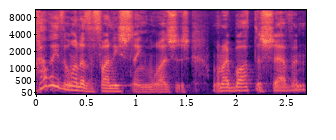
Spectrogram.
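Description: This man has a dark, mellow tone and vocal fry, and he talks at a very fast pace. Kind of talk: casual interview storytelling.

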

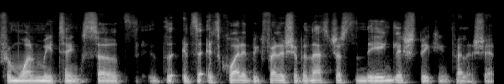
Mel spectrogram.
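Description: The delivery moves at a moderate pace. Its intonation stays fairly even. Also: man. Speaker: podcast host. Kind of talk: podcast intro and interview questions.

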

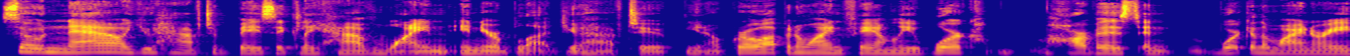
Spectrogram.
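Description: Her pitch is very deep and low for a woman. She speaks with a German accent and ordinary pitch variation. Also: moderate pace. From Germany. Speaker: wine podcast host. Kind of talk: scripted solo podcast monologue.

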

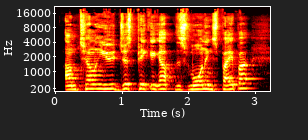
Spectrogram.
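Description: Speaking with an Australian accent, a man holds a high pitch in a monotone, flat intonation. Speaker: motivational speaker and event promoter. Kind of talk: urgent livestream call-to-action rallying viewers to register. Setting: studio. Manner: urgent, insistent exhortation.

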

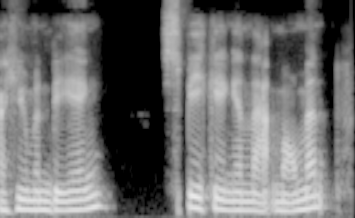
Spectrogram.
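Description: A woman with an American accent and a very deep, low pitch speaks at a moderate pace with ordinary pitch variation on a very clean recording with a silent background. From US South, Georgia. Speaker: developmental editor and author. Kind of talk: podcast interview.

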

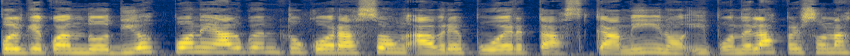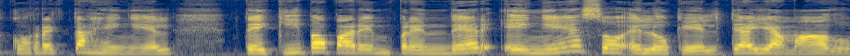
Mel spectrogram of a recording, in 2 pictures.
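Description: A woman with an ordinary speaking voice talks at a moderate pace, her fairly high pitch rising and falling in an ordinary way over a quiet background. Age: 20s. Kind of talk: faith testimony monologue.

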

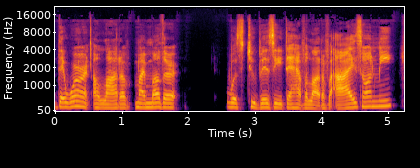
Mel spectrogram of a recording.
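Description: Someone speaks with a New York accent and lively intonation. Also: woman. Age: 60s. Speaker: podcast co-host. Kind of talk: casual chat. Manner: cautious.

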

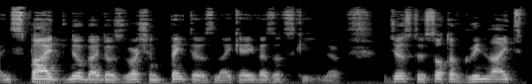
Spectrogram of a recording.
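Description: Man's medium-pitched voice in a French accent, with fairly even intonation and big swings in loudness. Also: moderate pace, very clean recording, silent background. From western France. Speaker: diorama modeler. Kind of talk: interview. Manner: halting.

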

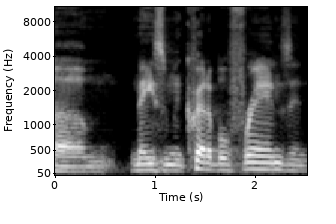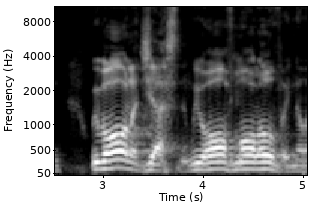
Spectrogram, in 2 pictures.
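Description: Speaking at a moderate pace, a man with an American accent uses a medium pitch and ordinary pitch variation. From New Jersey (Passaic, urban). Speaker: DJ and entrepreneur. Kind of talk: casual interview. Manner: energetic.

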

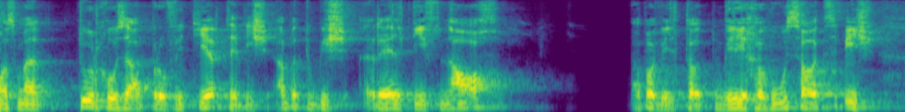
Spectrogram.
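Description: Somewhat breathy man at a moderate pace, with long, frequent pauses. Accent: Swiss. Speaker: podcast co-host, former mountain biker. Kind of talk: casual chat. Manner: hesitant, many fillers.

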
